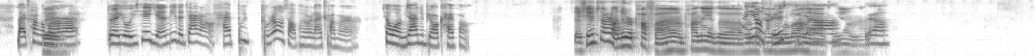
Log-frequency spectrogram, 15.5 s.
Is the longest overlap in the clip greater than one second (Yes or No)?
Yes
